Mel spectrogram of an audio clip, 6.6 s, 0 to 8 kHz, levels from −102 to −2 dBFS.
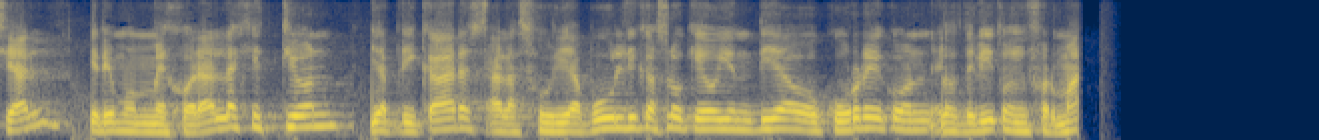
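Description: Gain pumping runs through the whole recording. The level swings by around 10 dB as the gain rises in the pauses and drops under each loud passage, so the dynamics come out flattened. The likely cause is an input gain set far too high for the microphone, with a fast limiter or compressor clamping down every time the level peaks. Between 0.36 and 0.46 s, sound is dropped by the voice detector: roughly 100 ms is replaced by steady, featureless noise, and about 50 ms of real sound is lost in that stretch before the signal returns. This fits the sender's voice activity detection classing the sound as background and halting transmission, while the receiver fills the gap with comfort noise of the RFC 3389 kind. The final problem is a cut-off end at 5.38 s, where the audio stops abruptly mid-sound and falls straight to digital silence with no natural decay. That silence carries on to the end of the file, which points to the last buffers never having been written or played out. 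Above these faults, nothing is present beyond 8 kHz, which matches the G.722 wideband call path the audio passed through.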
